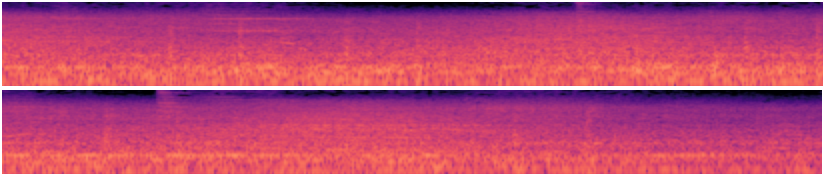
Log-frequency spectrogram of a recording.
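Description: Taiwan Railway DRC-series diesel railcar train passing a few metres away at low speed, with a steady rumble of engine and wheels on the rails. The sound fades over the last two seconds as the end of the train goes by.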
